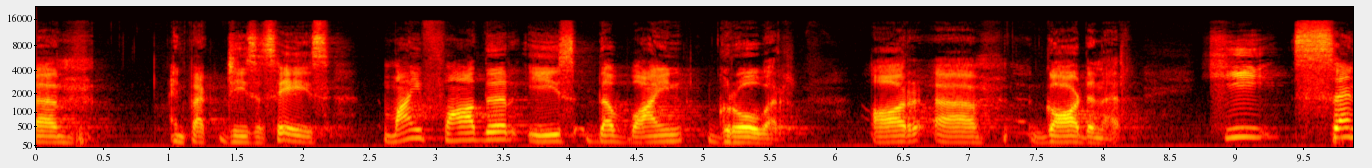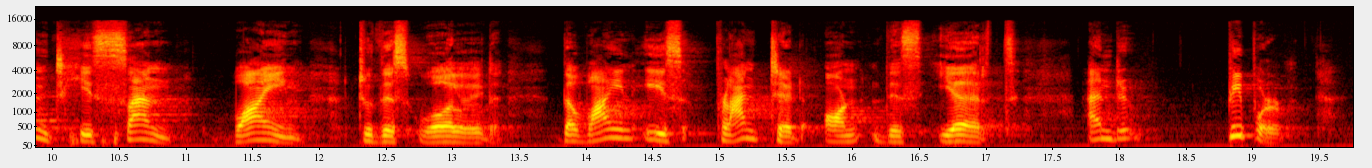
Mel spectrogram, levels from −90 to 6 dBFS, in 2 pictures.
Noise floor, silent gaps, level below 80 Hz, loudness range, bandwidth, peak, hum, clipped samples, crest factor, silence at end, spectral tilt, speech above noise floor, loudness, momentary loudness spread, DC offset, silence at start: -61 dBFS; none; -64 dBFS; 4 LU; 16 kHz; -6 dBFS; none; under 0.1%; 20 dB; 0.15 s; -1.5 dB/octave; 36 dB; -24 LUFS; 15 LU; under 0.1%; 0 s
